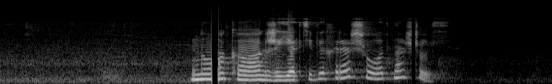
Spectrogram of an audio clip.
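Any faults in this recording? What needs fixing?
From 1.93 to 2.94 s the loudest syllables turn harsh and crackly, with peaks pushed about 6 dB past the ceiling and a few percent of samples flattened. That's likely microphone overload: input gain set too hot, so the converter chops off the waveform tops. Back the mic's input gain off until loud peaks sit well below full scale.

Three sudden level drops hit the voice and background together: about 3 dB at 1.98 s, about 8 dB at 2.97 s, and about 2 dB at 3.99 s. Each is a single step, and the first two land during or right after the distorted stretch. That pattern fits the microphone volume being stepped down by the call software reacting to clipping. Set the gain correctly up front, or turn off automatic mic adjustment so it doesn't keep ducking the input.

There are two short holes of silence, from 2.12 to 2.20 s (about 70 ms lost) and from 4.11 to 4.18 s (about 46 ms). 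Afterwards the sound picks up as if it had kept playing through the gap. These are most likely Bluetooth dropouts, where packets reached the headphones too late and got discarded. The lengths point to roughly three and two lost frames. Keep the headset close with a clear line to the source, or use a wired connection for critical listening.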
